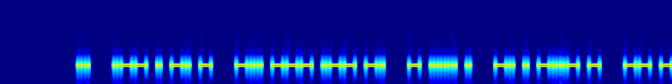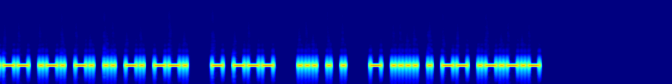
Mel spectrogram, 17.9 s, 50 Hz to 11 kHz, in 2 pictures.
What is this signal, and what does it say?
Morse code, heard as a keyed tone, about 25 wpm, 700 Hz. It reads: I WENT DOWN THE NEXT MORNING TO SEE THEM.
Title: Sentences from Top 1000 Words - Review Part 1 - 25wpm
